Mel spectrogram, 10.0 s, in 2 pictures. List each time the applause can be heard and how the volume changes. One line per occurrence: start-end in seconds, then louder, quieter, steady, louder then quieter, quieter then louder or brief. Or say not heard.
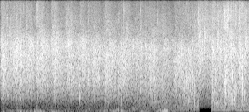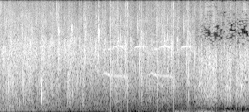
0.0-9.9 steady.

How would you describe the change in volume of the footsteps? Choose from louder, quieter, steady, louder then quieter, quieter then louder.
louder then quieter.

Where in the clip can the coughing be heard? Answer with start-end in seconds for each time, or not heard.
not heard.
